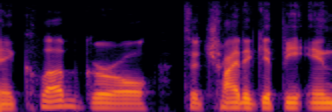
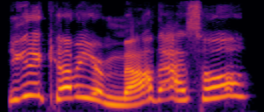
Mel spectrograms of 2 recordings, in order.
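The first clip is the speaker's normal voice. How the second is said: high, loud, quick rebuke; mock indignant scolding; 5 dB louder than usual. Viewer telling off the man who barely covered it, mock indignant. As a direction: scold him in a raised, pitched-up voice.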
